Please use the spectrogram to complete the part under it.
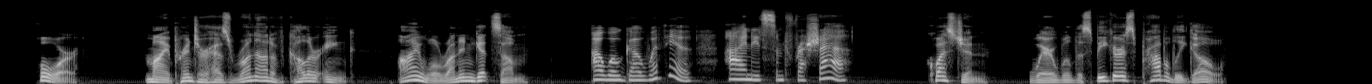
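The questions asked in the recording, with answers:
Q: Where will the speakers probably go?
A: To a store to buy ink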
